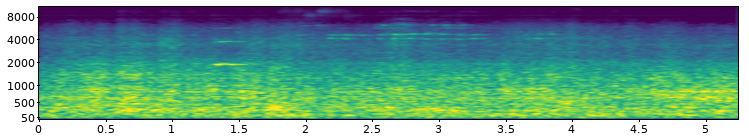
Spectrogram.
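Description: Long Island Rail Road commuter train running at a steady pace, heard from inside the passenger car, with a few faint high wheel squeals near the middle.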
